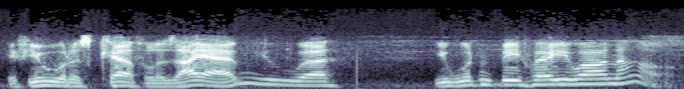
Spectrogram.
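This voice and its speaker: A man's voice: a little high, normal speed, a little hiss or hum, natural voice. An actor playing a cruel, dying rich man who taunts with sly chuckles in a 1940s radio drama. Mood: menacing. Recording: dull old radio broadcast.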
